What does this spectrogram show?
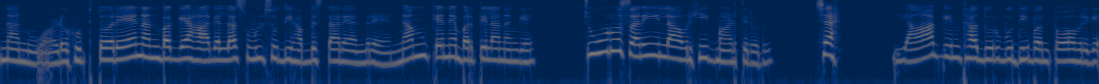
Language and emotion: Kannada, disgusted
